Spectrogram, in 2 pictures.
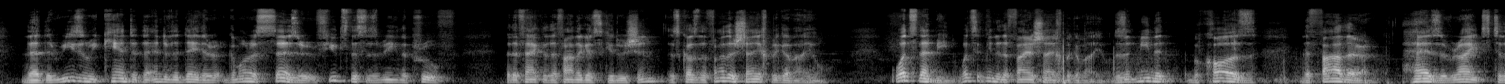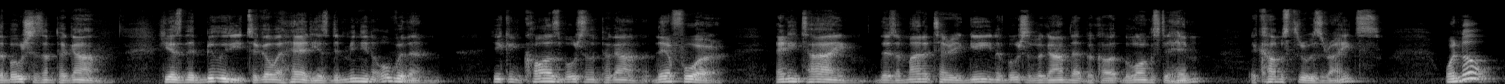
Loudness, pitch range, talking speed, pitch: -23 LUFS, 95-125 Hz, 200 wpm, 110 Hz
